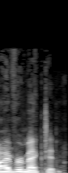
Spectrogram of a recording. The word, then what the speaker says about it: ivermectin: Talking about, again, the how do you pronounce it? I should know this, but the ivermectin. – Ivermectin, thank you, that people are actually trying to take for COVID, which is a horse dewormer.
